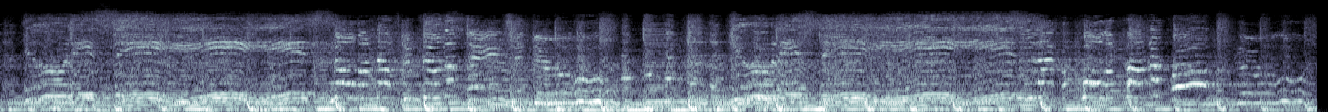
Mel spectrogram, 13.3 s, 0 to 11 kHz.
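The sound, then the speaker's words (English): Energetic theme music from the intro of Ulysses 31, a French-Japanese cartoon, thumps along with a driving beat, layered melody and sustained harmonies, staying loud and steady throughout with no voices over it. “It was a, I think it was a French-Japanese combination uh, cartoon, and it had a hell of an intro. Listen to this.”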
